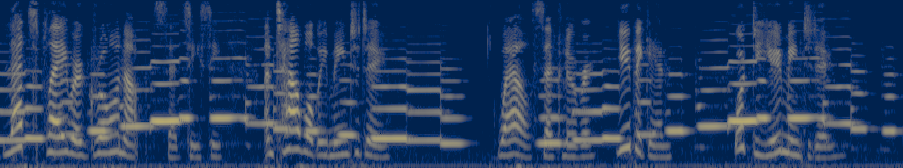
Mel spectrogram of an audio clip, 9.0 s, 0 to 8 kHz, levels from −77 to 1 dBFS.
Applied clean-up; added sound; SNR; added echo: none; Wind instrument, woodwind instrument; -3 dB; none.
